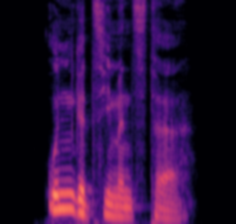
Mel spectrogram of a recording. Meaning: inflection of ungeziemend: 1. strong/mixed nominative/accusative feminine singular superlative degree 2. strong nominative/accusative plural superlative degree
- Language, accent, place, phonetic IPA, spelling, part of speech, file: German, Germany, Berlin, [ˈʊnɡəˌt͡siːmənt͡stə], ungeziemendste, adjective, De-ungeziemendste.ogg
